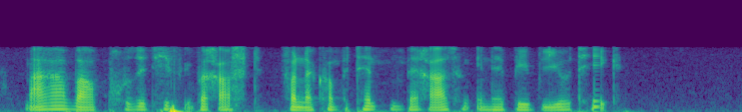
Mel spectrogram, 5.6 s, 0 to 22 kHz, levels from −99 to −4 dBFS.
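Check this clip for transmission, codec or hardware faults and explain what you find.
Two brief dropouts show up in the speech, carried over a G.711 telephone channel that limits the band to 4 kHz. Packet loss with pitch repetition at 1.70–1.72 s and 4.45–4.50 s: about 20 ms and 50 ms of audio went missing, and the receiver repeated the last pitch period to fill each gap, giving a momentarily held, buzzy tone at the first.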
